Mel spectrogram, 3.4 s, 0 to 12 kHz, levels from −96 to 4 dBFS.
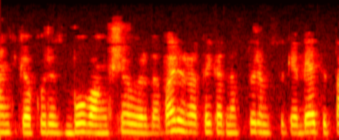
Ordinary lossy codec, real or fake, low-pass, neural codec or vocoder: AAC, 32 kbps; real; 10.8 kHz; none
